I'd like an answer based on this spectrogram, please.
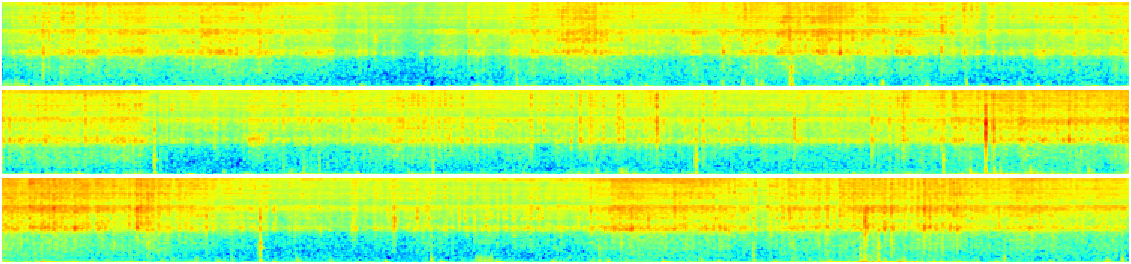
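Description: Skis sliding and scraping over packed, groomed snow in a steady rush, with scattered clicks and knocks; it swells louder twice, about two-thirds of the way through and near the end.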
